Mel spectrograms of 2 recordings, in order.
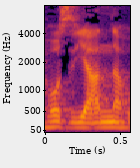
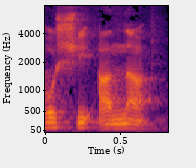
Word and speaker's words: Hosianna: Ja, also das einfach zur Erklärung, warum diese Unterschiede, Hosianna, Hoshianna, das ist das Gleiche, nur unterschiedlich ausgesprochen.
